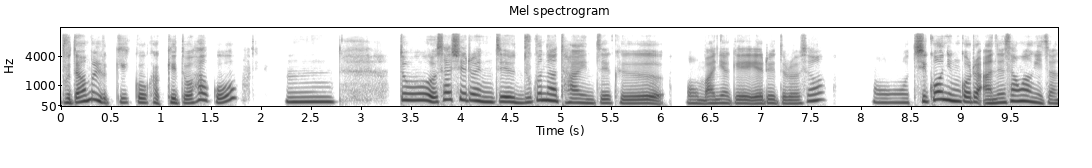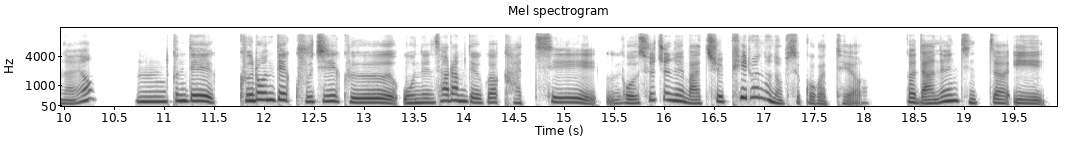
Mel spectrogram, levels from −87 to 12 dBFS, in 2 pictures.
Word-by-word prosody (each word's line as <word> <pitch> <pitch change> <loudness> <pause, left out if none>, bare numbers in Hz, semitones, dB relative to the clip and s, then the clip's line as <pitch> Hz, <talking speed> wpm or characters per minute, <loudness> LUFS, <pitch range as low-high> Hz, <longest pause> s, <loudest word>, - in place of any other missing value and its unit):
부담을 225 - +3
느낄 200 -5 -7
것 200 -1 -2
같기도 185 -1 -3
하고 260 - -1 0.5
음 225 0 +2 0.7
또 305 -5 +4
사실은 320 +1 +1
인제 225 -2 +4
누구나 275 +9 +3
다 195 -4 -3
인제 175 0 -3
그 165 -1 -1 0.2
어 165 0 -6
만약에 160 0 -3
예를 165 +2 -1
들어서 160 - -3 0.5
어 195 -1 -6
직원인 290 +1 +5
거를 225 -3 +1
아는 170 +5 +1
상황이잖아요. 215 - +1 0.4
음 235 0 +3
근데 270 -3 +5 0.3
그런 320 +3 +4
데 320 -2 +3
굳이 255 +2 0
그 195 -4 +2
오는 185 +3 -1
사람들과 240 -6 0
같이 205 +1 -2
이거 170 +1 -4
수준을 305 - +1
맞출 165 +5 0
필요는 415 - +1
없을 150 -2 -5
것 160 - -6
같아요. 145 +3 -8 0.4
그러니까 205 -7 0
나는 235 - +3
진짜 180 -5 -4
이 155 -3 -2
210 Hz, 270 characters per minute, -23 LUFS, 175-265 Hz, 0.7 s, 직원인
